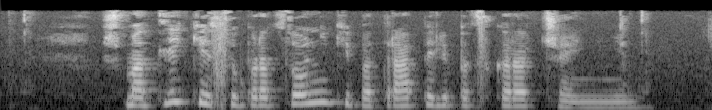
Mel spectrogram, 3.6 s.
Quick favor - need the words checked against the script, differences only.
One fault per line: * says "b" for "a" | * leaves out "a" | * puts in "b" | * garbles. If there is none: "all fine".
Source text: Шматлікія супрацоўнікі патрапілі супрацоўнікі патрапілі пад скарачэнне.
* leaves out "супрацоўнікі патрапілі"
